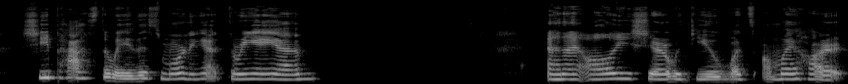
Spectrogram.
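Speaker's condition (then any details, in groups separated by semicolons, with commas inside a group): Cerebral palsy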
